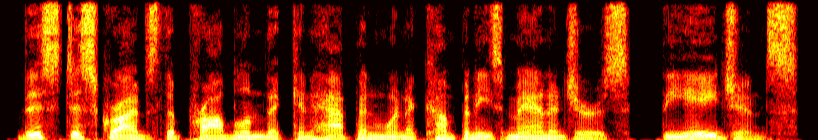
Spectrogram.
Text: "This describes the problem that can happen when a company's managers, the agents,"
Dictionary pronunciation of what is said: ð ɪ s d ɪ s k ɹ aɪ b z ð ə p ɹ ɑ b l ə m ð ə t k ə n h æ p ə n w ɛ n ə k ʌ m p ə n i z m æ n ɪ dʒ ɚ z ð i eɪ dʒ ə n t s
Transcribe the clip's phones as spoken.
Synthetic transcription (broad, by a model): ð ɪ s d ɪ s k ɹ aɪ b z ð ə p ɹ ɑ b l ə m ð ə t k ə n h æ p ə n w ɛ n ə k ʌ m p ə n i z m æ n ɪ dʒ ɚ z ð i eɪ dʒ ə n t s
